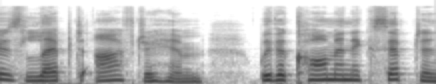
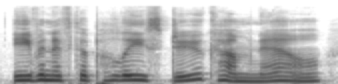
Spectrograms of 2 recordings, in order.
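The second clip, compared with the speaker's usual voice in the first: ordinary delivery, nothing marked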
